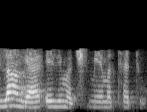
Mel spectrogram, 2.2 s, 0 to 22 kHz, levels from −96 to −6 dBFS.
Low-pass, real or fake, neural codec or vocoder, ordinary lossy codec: 3.6 kHz; fake; codec, 16 kHz, 0.4 kbps, LongCat-Audio-Codec; MP3, 24 kbps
